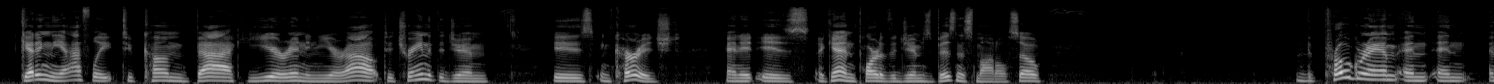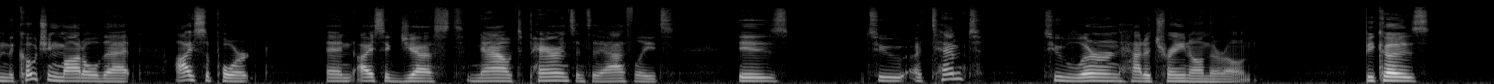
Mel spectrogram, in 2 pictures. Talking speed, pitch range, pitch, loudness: 125 wpm, 140-175 Hz, 155 Hz, -26 LUFS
